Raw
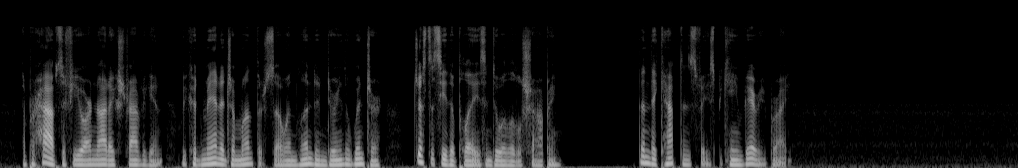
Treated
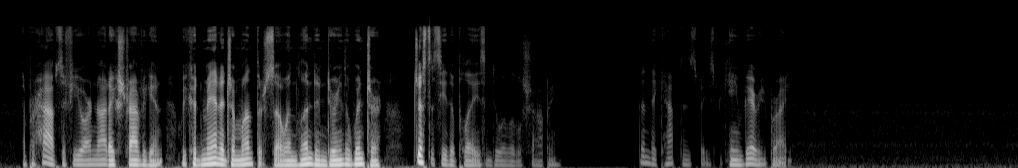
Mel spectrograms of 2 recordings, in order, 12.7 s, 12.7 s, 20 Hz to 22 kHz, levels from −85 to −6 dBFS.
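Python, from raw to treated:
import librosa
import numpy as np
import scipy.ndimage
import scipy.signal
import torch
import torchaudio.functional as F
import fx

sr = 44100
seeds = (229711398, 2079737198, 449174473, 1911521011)

y = fx.gain(x, sr, db=fx.steps((0.0, 0.0), (1.36, 10.0), (5.37, -3.0), (6.06, -13.0), (9.11, -0.5)))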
